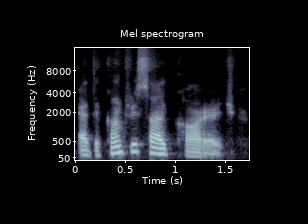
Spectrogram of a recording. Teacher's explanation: no time jogando na voz para cima Tô começando uma frase lá no final da frase eu posso jogar a voz para baixo por exemplo é canto e sai corrente joguei a voz para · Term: entonação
